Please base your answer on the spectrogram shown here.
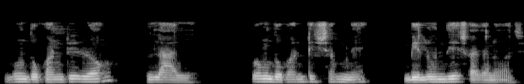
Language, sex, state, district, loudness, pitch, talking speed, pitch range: Bengali, male, West Bengal, Jalpaiguri, -18 LUFS, 115 Hz, 125 wpm, 110-125 Hz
